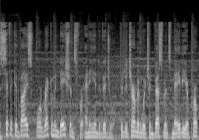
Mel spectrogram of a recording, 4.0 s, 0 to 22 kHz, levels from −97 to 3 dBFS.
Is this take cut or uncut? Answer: uncut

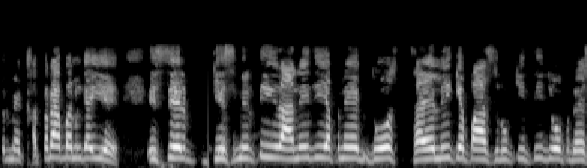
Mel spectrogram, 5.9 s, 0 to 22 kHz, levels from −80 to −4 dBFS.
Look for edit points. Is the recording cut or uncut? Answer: cut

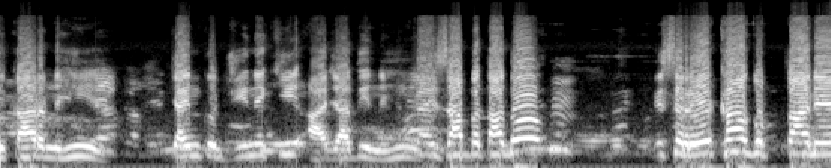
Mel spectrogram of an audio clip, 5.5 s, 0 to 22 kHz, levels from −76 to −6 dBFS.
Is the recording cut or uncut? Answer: cut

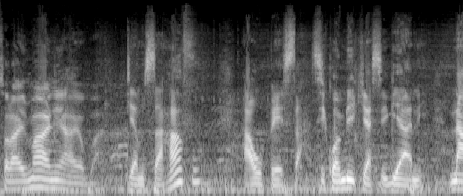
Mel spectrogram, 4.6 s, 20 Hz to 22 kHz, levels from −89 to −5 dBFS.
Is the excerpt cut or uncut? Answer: cut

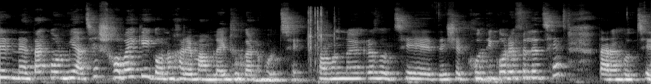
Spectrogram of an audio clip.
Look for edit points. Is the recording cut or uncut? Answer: cut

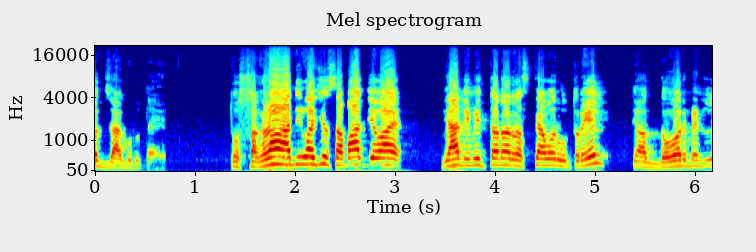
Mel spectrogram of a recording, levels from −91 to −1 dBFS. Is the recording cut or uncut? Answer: uncut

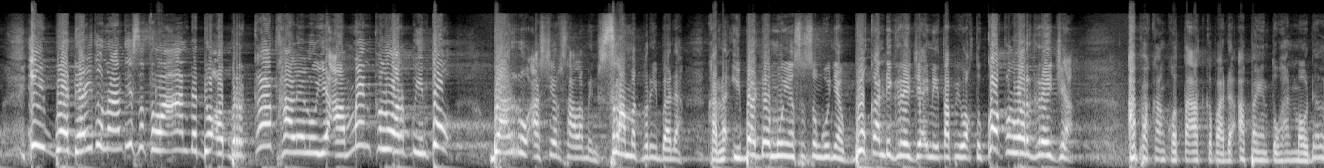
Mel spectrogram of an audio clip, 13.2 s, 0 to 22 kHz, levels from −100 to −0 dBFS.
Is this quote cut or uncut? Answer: uncut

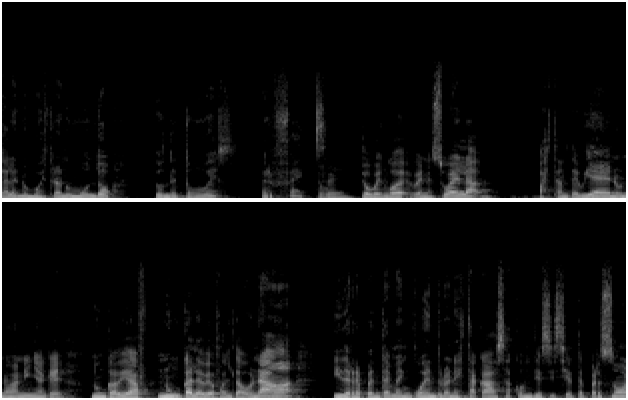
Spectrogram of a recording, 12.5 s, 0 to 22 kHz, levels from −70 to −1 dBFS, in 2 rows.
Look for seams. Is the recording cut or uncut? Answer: cut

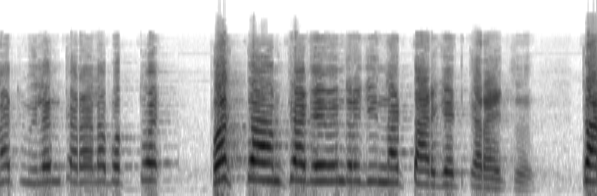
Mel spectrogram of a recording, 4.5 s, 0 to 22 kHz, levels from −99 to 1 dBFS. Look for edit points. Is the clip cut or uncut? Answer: cut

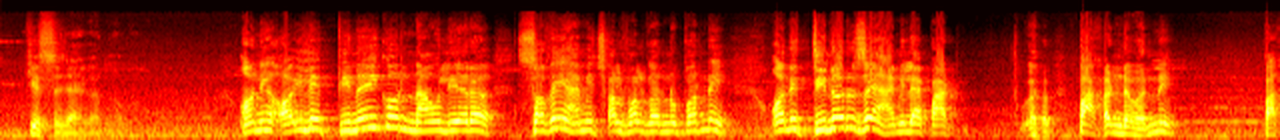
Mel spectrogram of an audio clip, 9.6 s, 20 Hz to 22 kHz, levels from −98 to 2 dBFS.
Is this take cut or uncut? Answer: uncut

